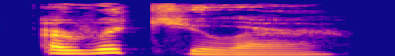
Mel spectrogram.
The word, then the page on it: auricular: American English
